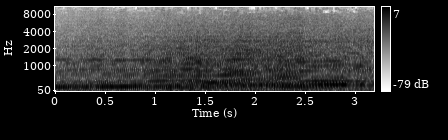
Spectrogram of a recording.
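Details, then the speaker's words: Low-mileage Honda S2000 under hard second-gear acceleration with strong intake roar and little exhaust sound; the note climbs smoothly and evenly with no misses or knocks, normal acceleration toward VTEC. "This car does need some exhaust because it doesn't make any sound. Same as my truck right now, and the Porsche doesn't make any sound."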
